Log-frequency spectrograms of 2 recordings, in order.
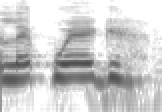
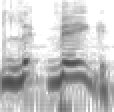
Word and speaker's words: Lipwig: Lipwig. It's pronounced Lipvig, you moron, he moaned. It's a V, not a W.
